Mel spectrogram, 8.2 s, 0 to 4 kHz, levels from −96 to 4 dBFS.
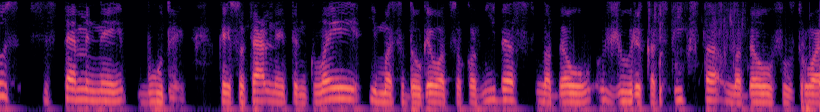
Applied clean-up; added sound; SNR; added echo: none; Water / Splash, splatter; 19 dB; none.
